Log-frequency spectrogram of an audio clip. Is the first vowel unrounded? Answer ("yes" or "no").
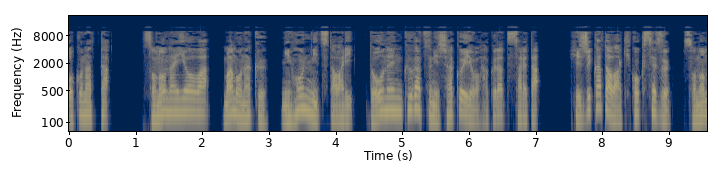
no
